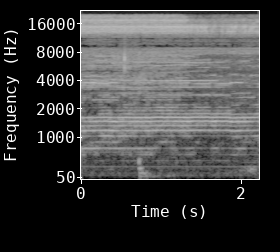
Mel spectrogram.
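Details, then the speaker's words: Hitachi VT-LC50EM portable video cassette player on mains power with no battery: the screen turns on but the unit is unusable, with a faint, steady electric whir and thin buzz as the motor spins continuously and won't stop. "จอติดนะครับแต่ว่าเสียมอเตอร์หมุนค้างนะครับเราก็จะดับไปนะครับเราปิดหน้าจอนะครับ"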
